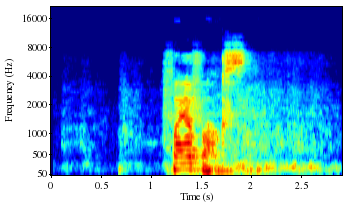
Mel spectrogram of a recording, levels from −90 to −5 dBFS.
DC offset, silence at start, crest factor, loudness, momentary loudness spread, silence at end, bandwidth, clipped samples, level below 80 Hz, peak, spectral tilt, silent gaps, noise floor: under 0.1%; 1.15 s; 18 dB; -15 LUFS; 23 LU; 0.25 s; 9.4 kHz; under 0.1%; -50 dBFS; -2 dBFS; -4 dB/octave; none; -56 dBFS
